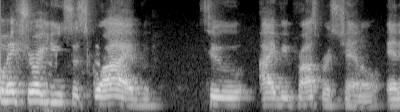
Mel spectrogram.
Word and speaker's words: Ivy Prosper: Oh, and also make sure you subscribe to Ivy Prosper's channel, and it's just like how it's phonetically spelled, how it's pronounced.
